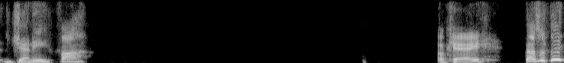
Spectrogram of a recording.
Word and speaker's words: pho: It's a soup, but it's PHO. Okay. You pronounce it pho.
